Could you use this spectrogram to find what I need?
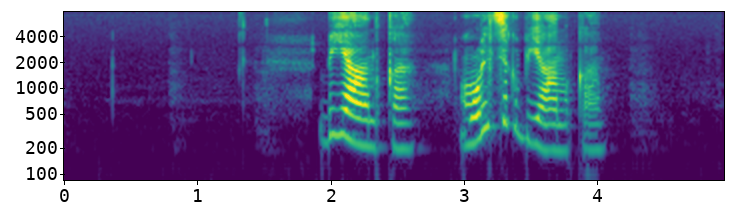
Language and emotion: Russian, positive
